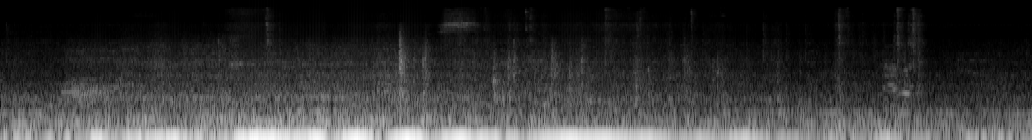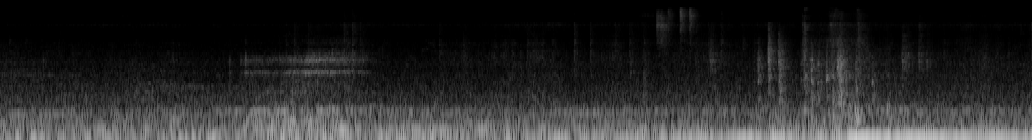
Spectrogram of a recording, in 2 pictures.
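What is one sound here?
A cable car hums steadily as it glides along its cable.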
